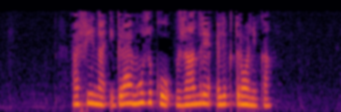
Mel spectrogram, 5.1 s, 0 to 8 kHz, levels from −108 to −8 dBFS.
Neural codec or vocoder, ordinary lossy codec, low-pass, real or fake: none; MP3, 24 kbps; 7.2 kHz; real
